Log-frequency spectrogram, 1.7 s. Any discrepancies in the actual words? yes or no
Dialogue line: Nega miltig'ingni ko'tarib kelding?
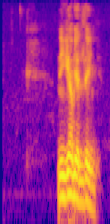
yes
